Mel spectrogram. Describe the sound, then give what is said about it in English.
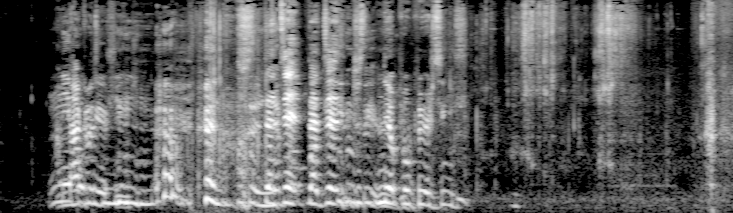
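Crunchy chips are bitten and chewed in a series of sharp, crackling crunches. These follow several seconds of lively talk and chuckling, and the crunches are fainter than the voices. “Just ASMR chips.”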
